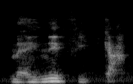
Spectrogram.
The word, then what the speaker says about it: magnifica: coach magnifica main leaf magnifica the GN and the Titus pronounced NY like lasagna she is like the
